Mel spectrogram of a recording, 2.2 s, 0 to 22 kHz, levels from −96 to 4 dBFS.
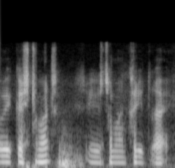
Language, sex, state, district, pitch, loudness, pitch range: Hindi, male, Uttar Pradesh, Lucknow, 140 Hz, -19 LUFS, 135-150 Hz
